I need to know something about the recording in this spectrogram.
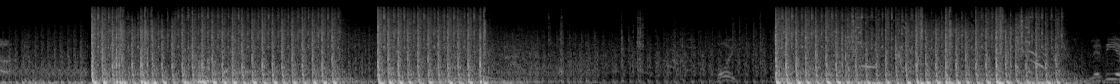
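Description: Rapid automatic rifle fire rattles in a video game.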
